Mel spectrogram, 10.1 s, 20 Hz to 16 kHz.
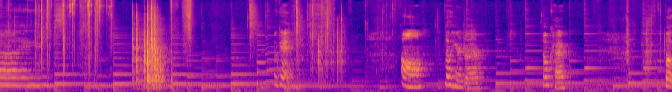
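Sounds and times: background music: 0.0s - 10.0s
plastic packet crinkling: 0.5s - 1.7s, 4.4s - 6.0s.

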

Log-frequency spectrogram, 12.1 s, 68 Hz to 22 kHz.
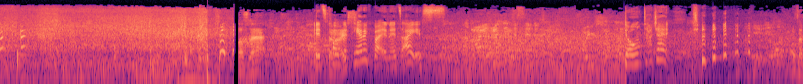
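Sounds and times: wind over microphone: 0.0s - 3.5s.

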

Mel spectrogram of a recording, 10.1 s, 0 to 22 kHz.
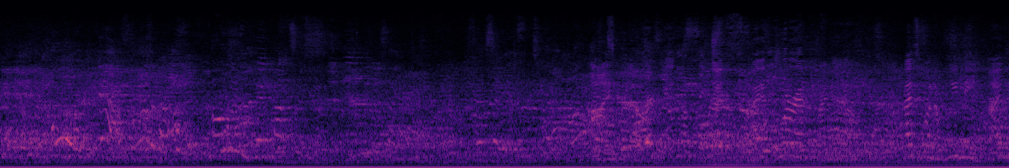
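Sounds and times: crowd chatter in large room: 0.0s - 10.0s.

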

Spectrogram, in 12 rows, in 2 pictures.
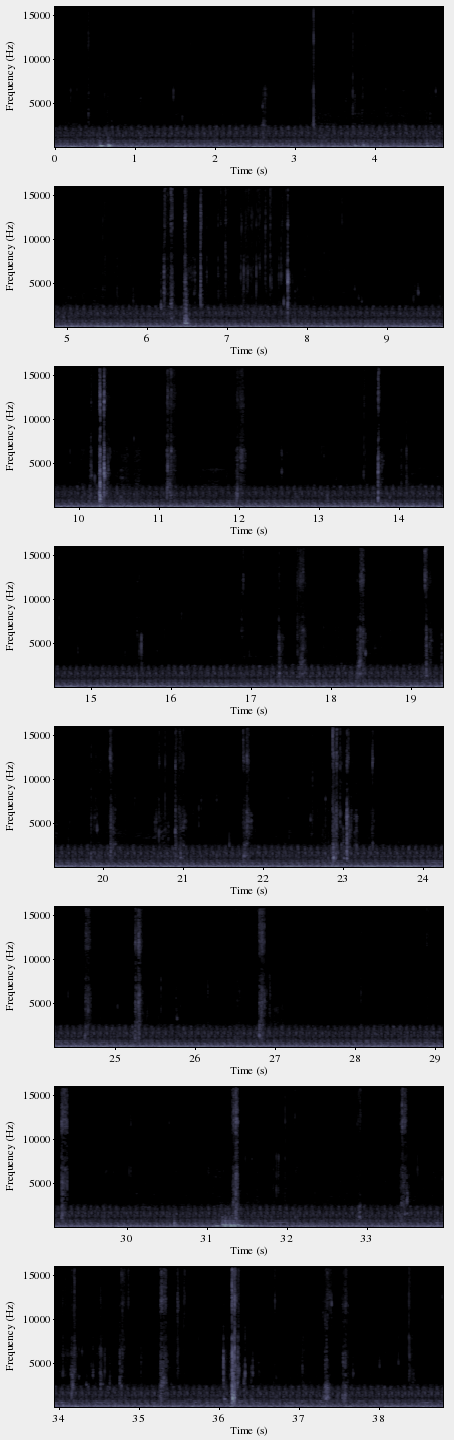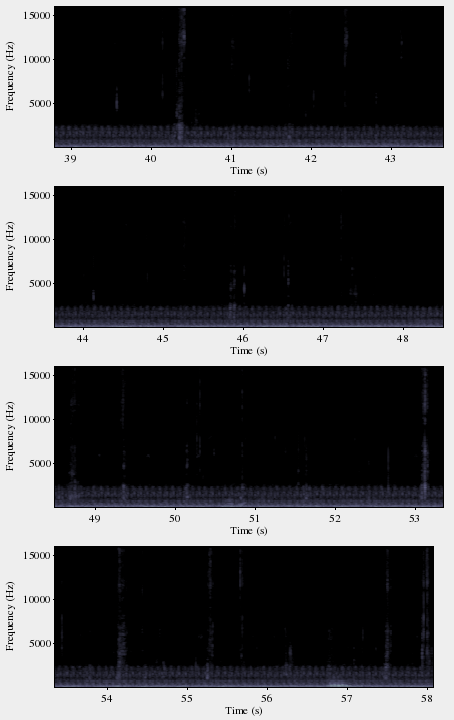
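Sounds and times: motor humming: 0.0s - 58.0s.

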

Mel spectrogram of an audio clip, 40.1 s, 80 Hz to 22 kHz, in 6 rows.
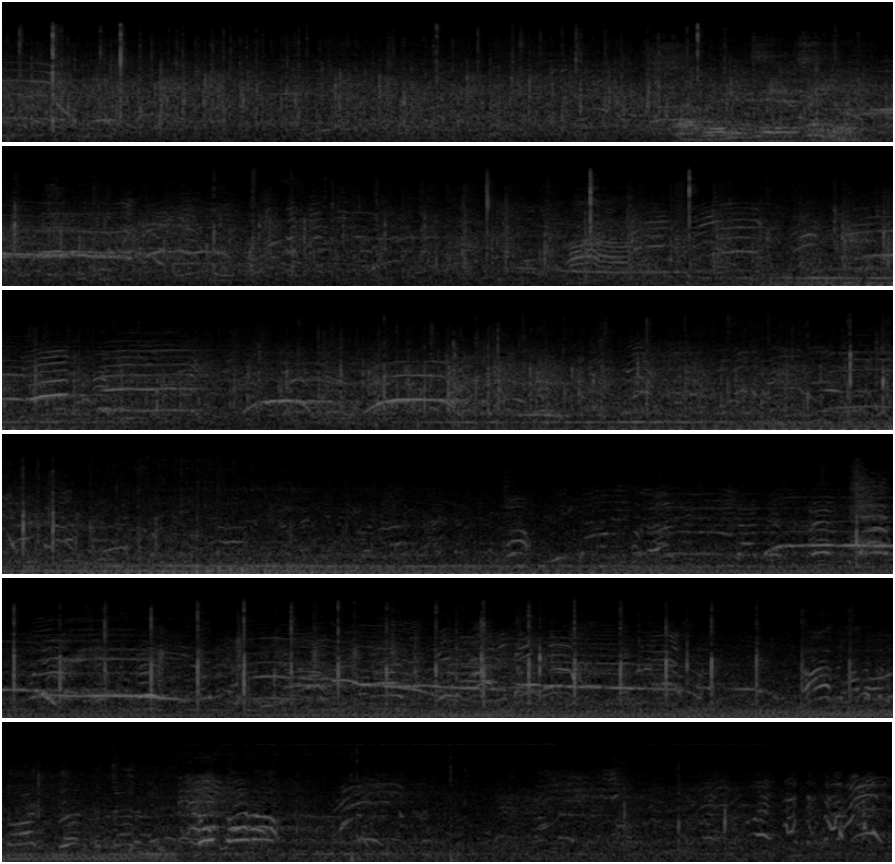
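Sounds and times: stadium background noise: 0.0s - 40.0s
excited shouts and cheers: 6.4s - 8.9s, 11.1s - 23.2s, 23.8s - 36.7s, 37.4s - 40.0s.

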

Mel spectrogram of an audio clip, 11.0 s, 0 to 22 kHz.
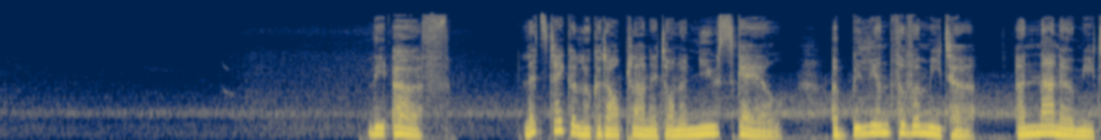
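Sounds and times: faint hiss: 0.0s - 11.0s
faint steady tone: 0.0s - 11.0s.

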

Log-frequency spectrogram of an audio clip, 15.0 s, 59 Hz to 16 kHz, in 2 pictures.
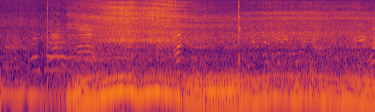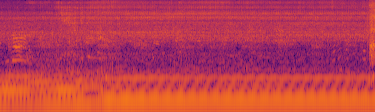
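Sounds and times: fire pump engine revving: 0.0s - 15.0s
people shouting: 0.6s - 2.5s.

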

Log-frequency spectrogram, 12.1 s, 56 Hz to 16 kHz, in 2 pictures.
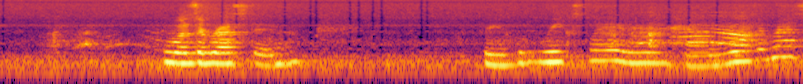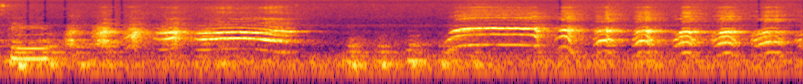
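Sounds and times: parrot laughing through speaker: 6.4s - 12.0s.

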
